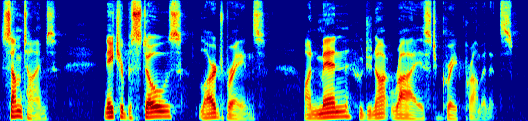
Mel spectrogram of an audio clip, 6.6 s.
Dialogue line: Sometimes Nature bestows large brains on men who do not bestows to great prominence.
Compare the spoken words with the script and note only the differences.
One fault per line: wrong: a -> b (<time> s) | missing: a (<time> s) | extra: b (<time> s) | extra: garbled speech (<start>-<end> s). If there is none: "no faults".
wrong: bestows -> rise (4.9 s)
